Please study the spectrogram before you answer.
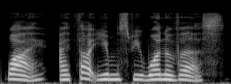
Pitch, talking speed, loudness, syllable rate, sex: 220 Hz, 235 wpm, -17 LUFS, 4.8 syllables/s, female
